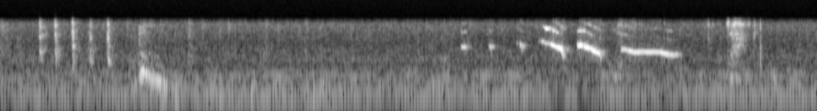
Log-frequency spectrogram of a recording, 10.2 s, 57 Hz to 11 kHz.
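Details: A 9-week-old Pembroke Welsh Corgi puppy, only a few hours after arriving at a new home and alone, gives thin, high whimpers: short sliding whines that fall in pitch, grouped near the end, with faint taps and clicks between.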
